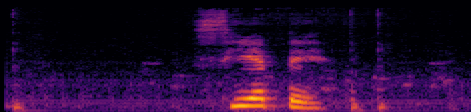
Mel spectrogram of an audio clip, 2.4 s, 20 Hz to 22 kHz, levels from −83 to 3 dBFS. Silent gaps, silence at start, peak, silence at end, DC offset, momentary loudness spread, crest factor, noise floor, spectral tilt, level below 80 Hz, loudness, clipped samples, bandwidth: none; 0.05 s; -2 dBFS; 0.45 s; under 0.1%; 24 LU; 20 dB; -54 dBFS; -5.5 dB/octave; -66 dBFS; -19 LUFS; under 0.1%; 16 kHz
